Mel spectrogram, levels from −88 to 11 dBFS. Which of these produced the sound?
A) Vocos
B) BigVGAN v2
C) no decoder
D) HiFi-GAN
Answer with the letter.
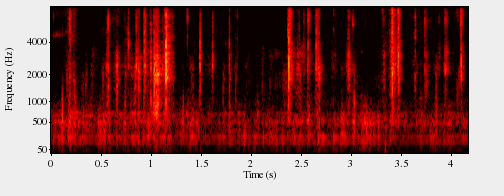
C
